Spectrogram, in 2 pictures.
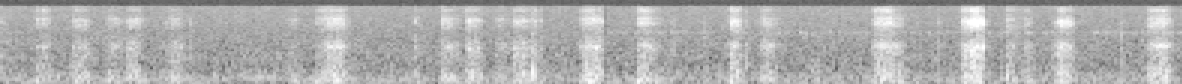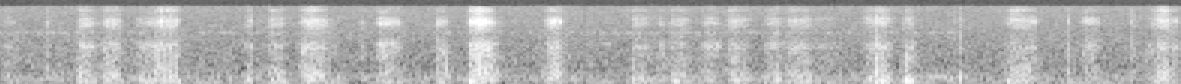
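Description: A gold metal fountain pen nib scratches across a cream lined notebook page, writing in red-brown ink. Quiet, bright scratchy strokes come in irregular short bursts, with a faint steady hiss between them.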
